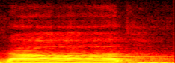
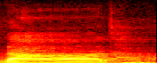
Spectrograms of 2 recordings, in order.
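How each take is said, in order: Both takes have the same delivery.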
